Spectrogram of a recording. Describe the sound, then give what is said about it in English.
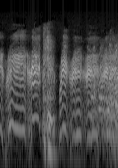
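Duck quacking in a rapid, loud, continuous series of nasal, buzzy calls with only brief dips between them. “Come on, you silly-looking duck. Out, out.”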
